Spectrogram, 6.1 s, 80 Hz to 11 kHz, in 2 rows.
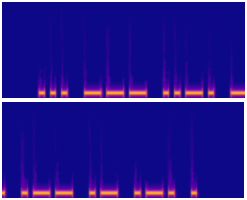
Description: Morse code, heard as a keyed tone, about 17 wpm, 700 Hz. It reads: SOFTWARE
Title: Sentences from Top 1000 Words - Review Part 3 - New Word Drill - 17wpm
